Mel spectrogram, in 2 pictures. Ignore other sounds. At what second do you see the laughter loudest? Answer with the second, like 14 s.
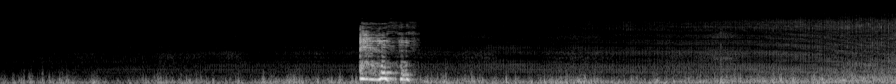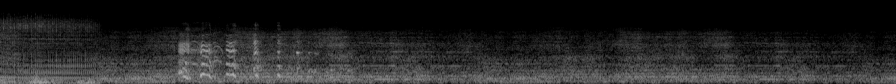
4 s.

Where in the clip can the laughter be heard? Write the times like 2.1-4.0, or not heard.
3.5-4.2, 10.7-12.5.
